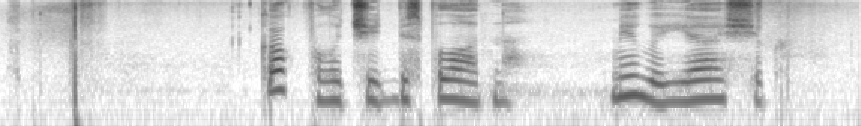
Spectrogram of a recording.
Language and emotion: Russian, sad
